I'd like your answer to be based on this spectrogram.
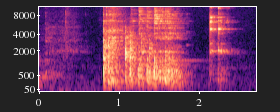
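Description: A metal spoon scraping and knocking inside a pot of heavy gesso, one long scraping scoop followed by a shorter clink, close by and alone without talk.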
